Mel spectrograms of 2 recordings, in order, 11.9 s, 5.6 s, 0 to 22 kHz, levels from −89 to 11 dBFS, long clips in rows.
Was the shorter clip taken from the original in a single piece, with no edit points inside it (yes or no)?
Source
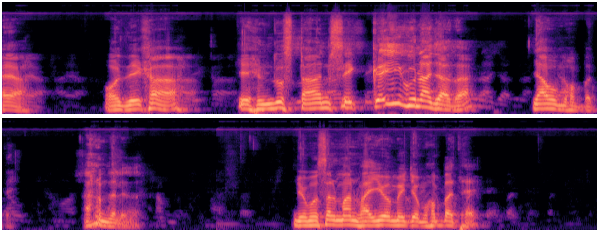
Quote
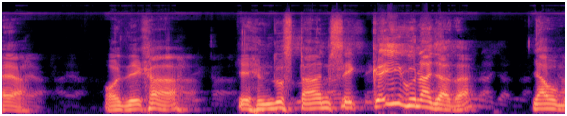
yes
